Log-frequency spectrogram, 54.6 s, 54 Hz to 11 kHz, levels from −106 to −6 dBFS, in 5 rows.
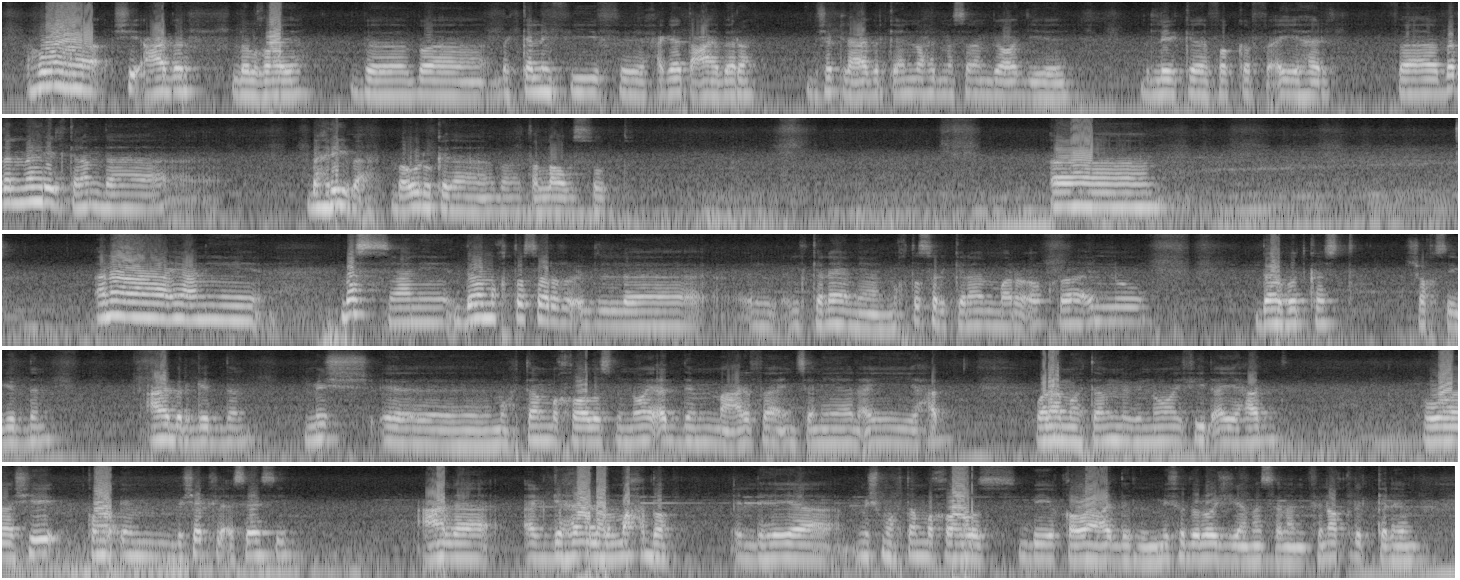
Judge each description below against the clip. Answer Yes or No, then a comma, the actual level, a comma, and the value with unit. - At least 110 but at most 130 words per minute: No, average, 95 wpm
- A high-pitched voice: No, medium, 140 Hz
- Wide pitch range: No, average, 3.1 semitones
